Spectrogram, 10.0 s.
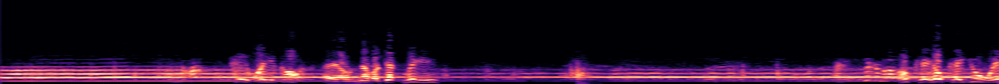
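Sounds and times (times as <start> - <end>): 
prison siren blaring: 0.0 - 9.9
speech: 2.6 - 4.5, 5.7 - 6.0, 9.1 - 9.9.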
